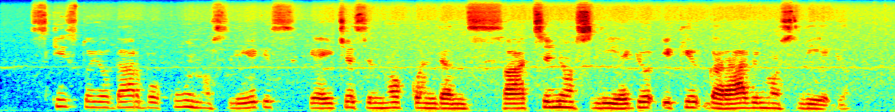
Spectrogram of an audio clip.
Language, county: Lithuanian, Telšiai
